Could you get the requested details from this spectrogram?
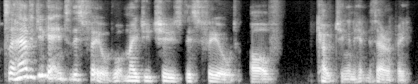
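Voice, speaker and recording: A man's voice: mid-range voice, huge pitch swings, normal speed, creaky, darkish tone. A man hosting an interview podcast, reading a formal intro and asking his guest questions. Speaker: podcast host.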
